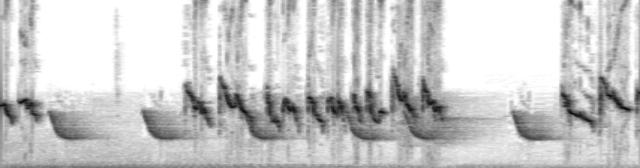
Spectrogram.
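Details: Lure recording meant to draw in wild birds: repeated high, falling whistled notes in quick clusters, some twittering overlaps, with a faint low hum underneath.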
